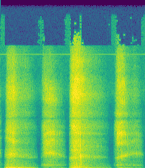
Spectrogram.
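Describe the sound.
A voice imitates slow, heavy sleep breathing: four long, breathy inhale-exhale sounds in a steady rhythm, fairly loud, with short pauses between them and no talking.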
